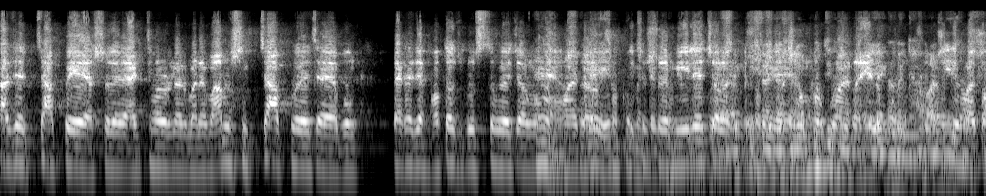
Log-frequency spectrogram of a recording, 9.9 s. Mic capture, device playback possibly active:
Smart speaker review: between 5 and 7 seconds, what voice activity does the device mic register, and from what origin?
echo only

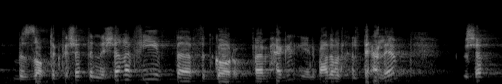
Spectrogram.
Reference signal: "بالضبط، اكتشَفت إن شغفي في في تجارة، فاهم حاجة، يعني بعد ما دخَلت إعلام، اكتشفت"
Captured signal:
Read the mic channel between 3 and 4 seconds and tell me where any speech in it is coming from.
echo only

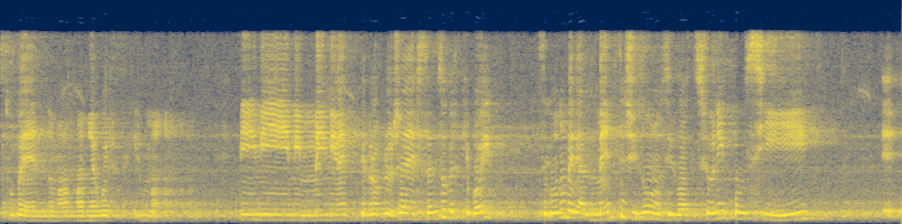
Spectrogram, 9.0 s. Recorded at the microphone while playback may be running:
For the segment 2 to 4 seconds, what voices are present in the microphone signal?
echo only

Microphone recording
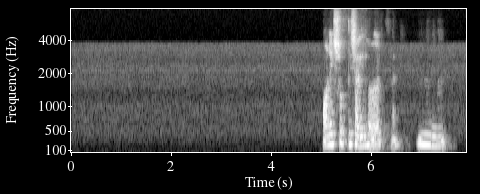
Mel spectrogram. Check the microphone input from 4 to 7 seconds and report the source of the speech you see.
user only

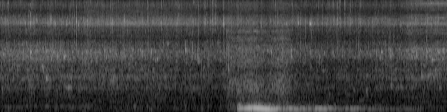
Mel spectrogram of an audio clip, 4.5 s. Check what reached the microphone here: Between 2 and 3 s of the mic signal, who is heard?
user only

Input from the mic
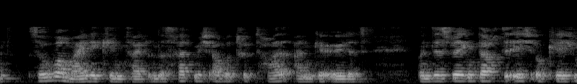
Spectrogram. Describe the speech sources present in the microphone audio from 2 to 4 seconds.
echo only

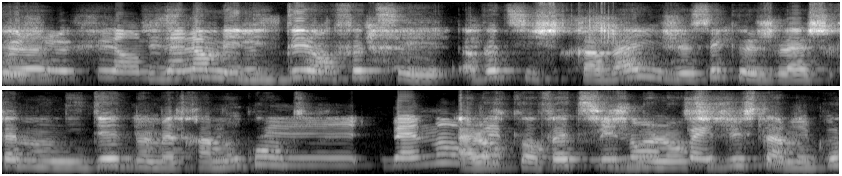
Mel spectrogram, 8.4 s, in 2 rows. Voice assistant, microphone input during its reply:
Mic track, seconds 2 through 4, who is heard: echo only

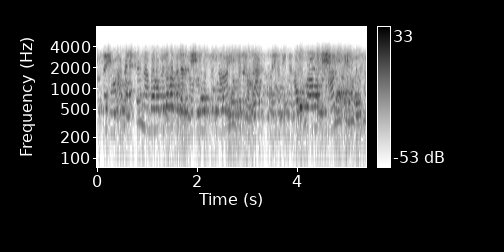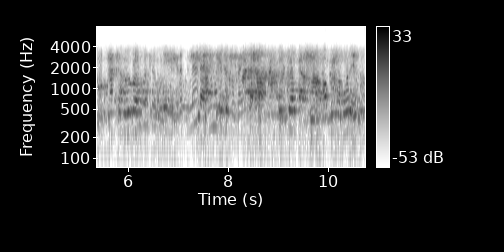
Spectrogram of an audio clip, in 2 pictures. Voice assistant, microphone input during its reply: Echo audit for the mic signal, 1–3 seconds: both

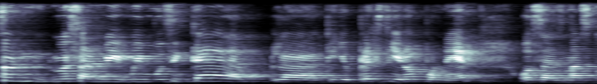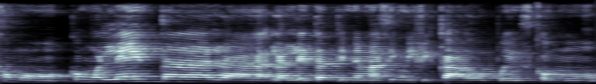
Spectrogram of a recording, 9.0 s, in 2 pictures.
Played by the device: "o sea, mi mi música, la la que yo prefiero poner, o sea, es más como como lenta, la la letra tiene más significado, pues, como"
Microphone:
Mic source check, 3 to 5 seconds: echo only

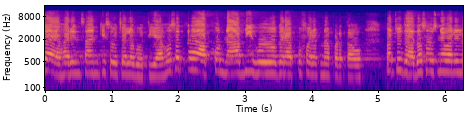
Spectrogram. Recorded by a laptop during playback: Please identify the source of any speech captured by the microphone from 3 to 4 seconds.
echo only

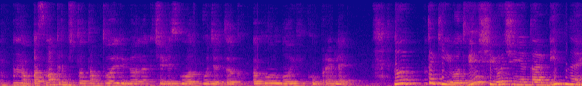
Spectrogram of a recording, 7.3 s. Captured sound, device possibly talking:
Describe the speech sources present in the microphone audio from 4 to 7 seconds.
echo only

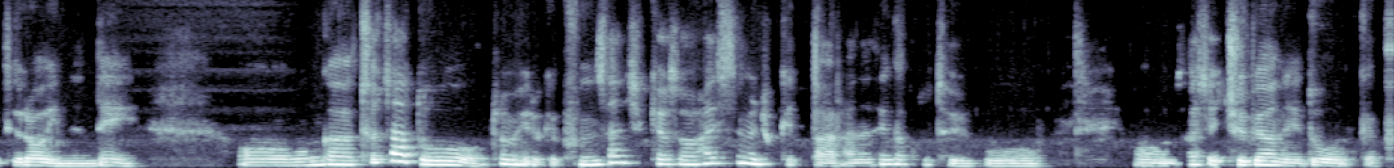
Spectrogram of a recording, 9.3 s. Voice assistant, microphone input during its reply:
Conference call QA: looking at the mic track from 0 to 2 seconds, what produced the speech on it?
user only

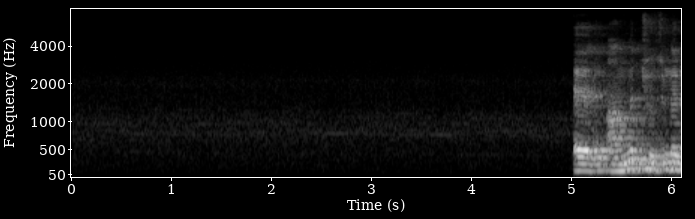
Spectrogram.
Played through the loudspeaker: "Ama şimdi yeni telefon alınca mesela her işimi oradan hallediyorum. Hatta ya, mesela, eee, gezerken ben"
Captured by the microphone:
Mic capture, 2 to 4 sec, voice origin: neither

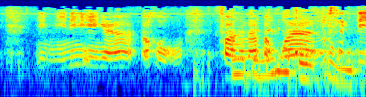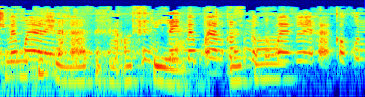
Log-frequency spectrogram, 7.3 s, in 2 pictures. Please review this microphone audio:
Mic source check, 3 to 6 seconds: both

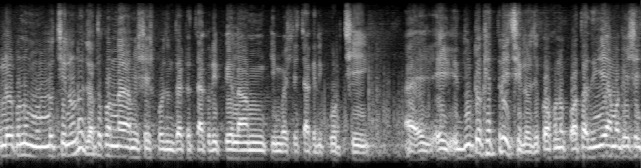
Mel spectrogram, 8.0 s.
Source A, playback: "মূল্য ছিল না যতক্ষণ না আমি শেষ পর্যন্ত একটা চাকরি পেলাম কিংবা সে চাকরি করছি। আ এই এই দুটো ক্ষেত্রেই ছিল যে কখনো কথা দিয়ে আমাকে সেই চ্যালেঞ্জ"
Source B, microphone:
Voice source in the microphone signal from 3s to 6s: echo only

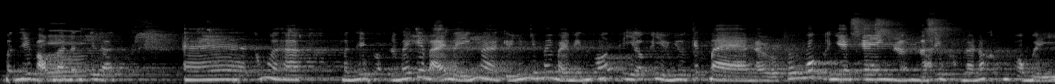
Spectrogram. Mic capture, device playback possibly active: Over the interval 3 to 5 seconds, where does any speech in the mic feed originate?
echo only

